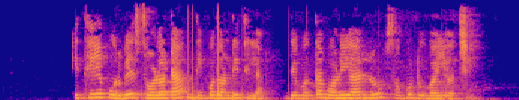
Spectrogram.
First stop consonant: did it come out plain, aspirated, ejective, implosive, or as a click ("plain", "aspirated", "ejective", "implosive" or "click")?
aspirated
